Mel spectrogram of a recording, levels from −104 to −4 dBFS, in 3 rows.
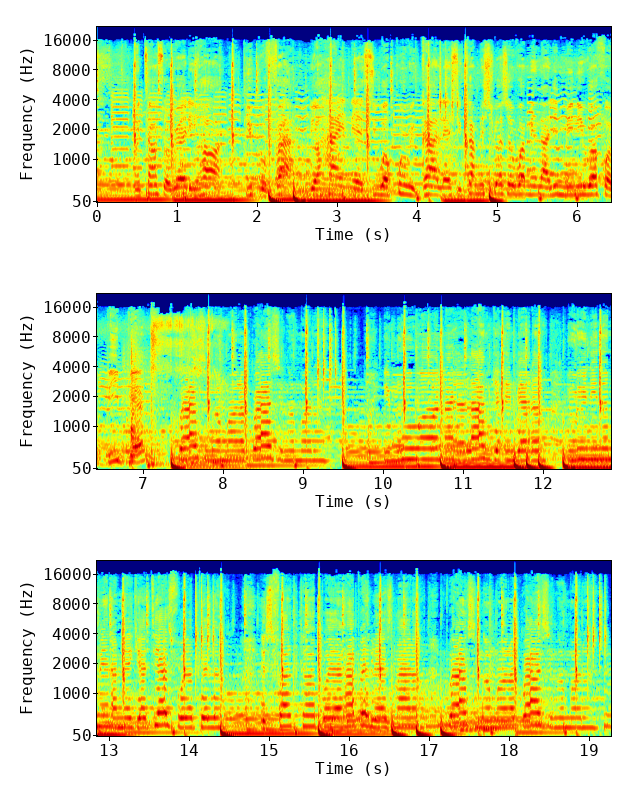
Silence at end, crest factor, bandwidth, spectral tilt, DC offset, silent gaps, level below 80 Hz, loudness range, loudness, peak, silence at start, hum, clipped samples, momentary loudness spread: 0 s; 12 dB; 17 kHz; -5 dB/octave; under 0.1%; none; -16 dBFS; 3 LU; -13 LUFS; 0 dBFS; 0 s; none; under 0.1%; 6 LU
